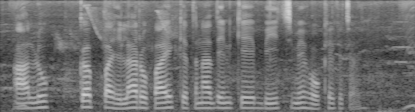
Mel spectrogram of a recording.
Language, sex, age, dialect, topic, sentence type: Bhojpuri, male, 18-24, Southern / Standard, agriculture, question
